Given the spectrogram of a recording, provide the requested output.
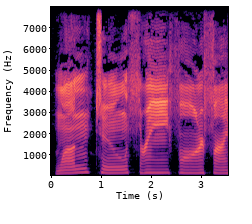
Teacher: You can hear that air going into my nose and not being allowed to come through the front.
